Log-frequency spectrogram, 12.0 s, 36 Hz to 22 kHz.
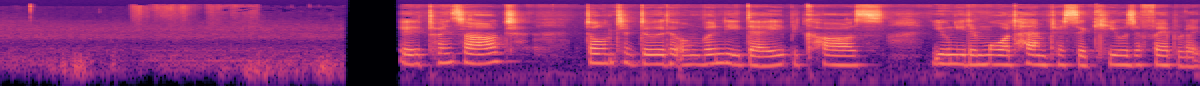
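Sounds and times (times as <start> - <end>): wind buffeting microphone: 0.4 - 1.3, 2.2 - 3.5.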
